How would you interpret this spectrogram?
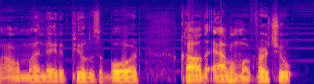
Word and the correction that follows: virtuosic: oh shit virtuosic.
